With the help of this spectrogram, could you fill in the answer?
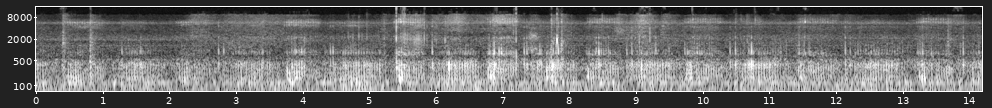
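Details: Cat purring continuously, a deep vibrating rumble that swells gently with each breath, with small clicks and light rustling noises.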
